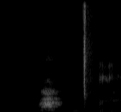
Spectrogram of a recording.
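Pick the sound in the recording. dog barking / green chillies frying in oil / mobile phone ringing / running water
dog barking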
